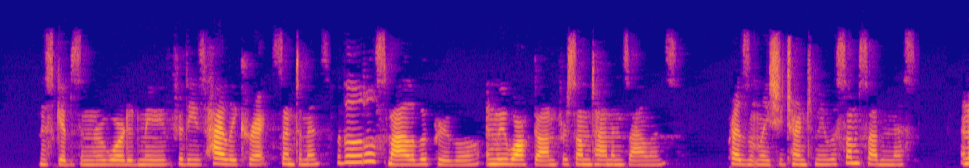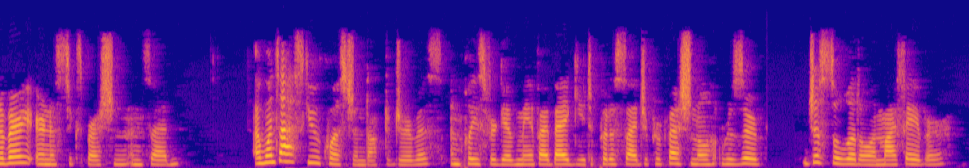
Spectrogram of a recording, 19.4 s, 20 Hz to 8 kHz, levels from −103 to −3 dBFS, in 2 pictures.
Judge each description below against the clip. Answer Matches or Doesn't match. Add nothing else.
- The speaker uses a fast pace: Matches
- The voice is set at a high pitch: Matches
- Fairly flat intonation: Matches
